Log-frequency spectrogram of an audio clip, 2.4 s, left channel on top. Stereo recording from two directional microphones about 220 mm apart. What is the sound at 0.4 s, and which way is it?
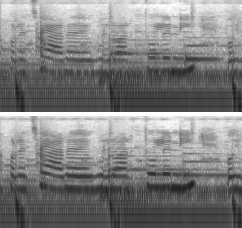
Music, 20° right (ahead or behind).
